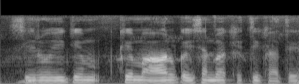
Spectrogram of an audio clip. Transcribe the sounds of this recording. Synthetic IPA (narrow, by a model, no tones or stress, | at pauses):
siɾoːike | kemaːɦɔːlkəɪsənbakʰeːt̪ikʰaːt̪e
